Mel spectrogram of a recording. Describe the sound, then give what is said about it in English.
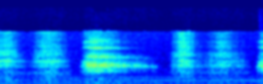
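Breathing from a person demonstrating a double-step inhale during a breathing exercise with muscle clenching. It comes as a few airy, hissing breath bursts, one longer and stronger than the rest, with quiet gaps between them and no talking. “The third breath is a step breath on the inhale, a double step. So it's like this.”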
